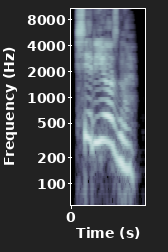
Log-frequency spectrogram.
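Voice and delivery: very high-pitched incredulous scorn; hissed disbelief. A narrator's reading. Bella scorns Johnny's choice of girl, high incredulous venom. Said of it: "прошипела Белла, готовая уничтожить меня взглядом".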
